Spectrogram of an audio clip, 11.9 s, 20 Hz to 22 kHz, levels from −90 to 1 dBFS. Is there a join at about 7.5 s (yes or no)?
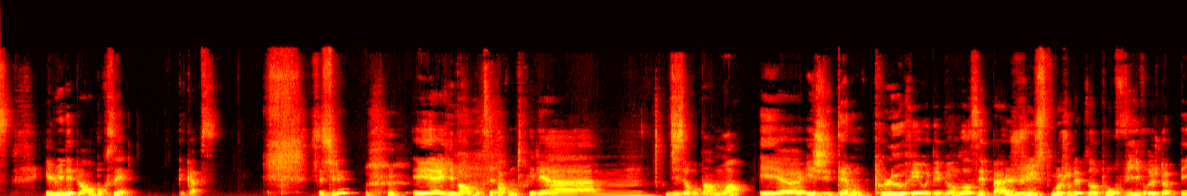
yes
